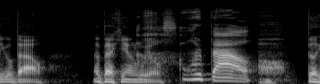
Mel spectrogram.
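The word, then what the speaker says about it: bao: B-A-O is bow. B-A-O. Bow.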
